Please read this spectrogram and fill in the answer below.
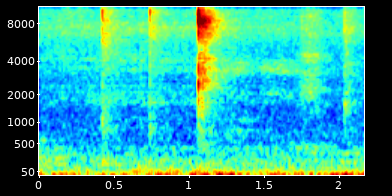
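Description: Two faint short clicks about half a second apart over quiet room tone.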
